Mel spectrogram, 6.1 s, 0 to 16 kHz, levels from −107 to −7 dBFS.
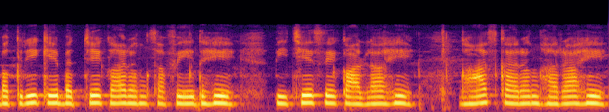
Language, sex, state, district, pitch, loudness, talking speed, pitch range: Hindi, female, Chhattisgarh, Bastar, 195 Hz, -15 LUFS, 160 wpm, 190-205 Hz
